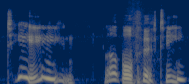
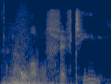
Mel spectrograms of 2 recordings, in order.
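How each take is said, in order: First: Voice cracking. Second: Said in the usual way. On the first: Real, not acted. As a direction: voice cracks up much higher. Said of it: "My voice cracking". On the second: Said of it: "I sound like I'm fucking fifteen".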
